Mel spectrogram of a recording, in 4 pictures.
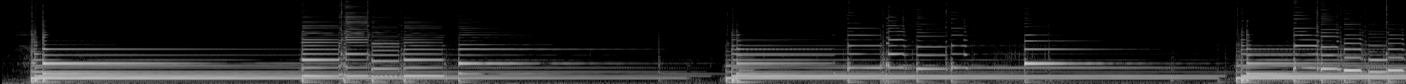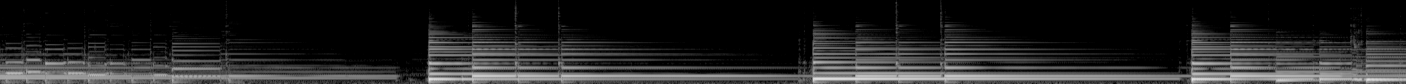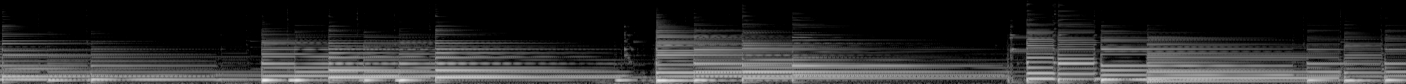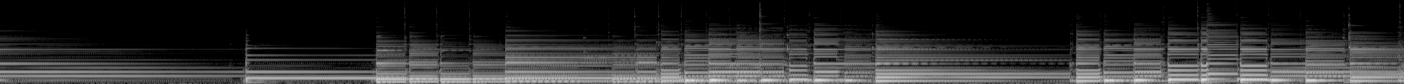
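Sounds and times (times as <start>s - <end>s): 
guitars: 0.0s - 56.2s.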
